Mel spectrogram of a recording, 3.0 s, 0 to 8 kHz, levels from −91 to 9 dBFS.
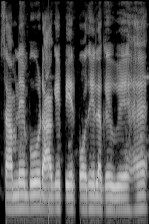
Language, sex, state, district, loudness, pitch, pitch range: Hindi, male, Bihar, Kishanganj, -17 LUFS, 130 Hz, 125-135 Hz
